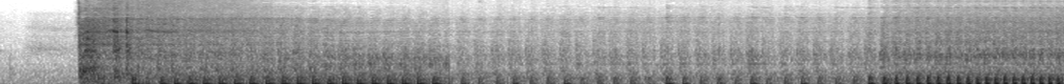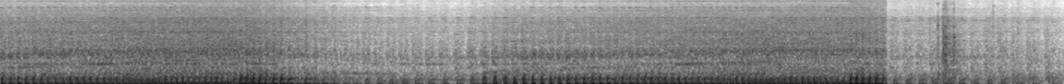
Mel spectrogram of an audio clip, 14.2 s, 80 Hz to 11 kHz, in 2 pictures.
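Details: Honda TRX300 quad, after replacing a blown voltage regulator that had boiled the battery dry and caused over-voltage damage, expected to charge around 14–14.2 V. Starts and settles into a steady single-cylinder thump, even throttle blips, no misfire: normal running.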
